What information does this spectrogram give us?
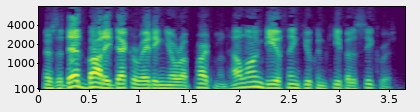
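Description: A man's voice: medium pitch, expressive, racing, no room sound, lightly acted. A male narrator playing a tough, blunt man who talks in a curt, sardonic way. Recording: dull, muffled dry recording.

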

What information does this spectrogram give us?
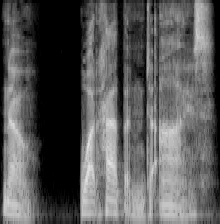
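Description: A man playing a terse, watchful investigator in an audiobook story, asking short, calm questions. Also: sits low, takes it slowly, creaky, no echo, studio quality, full character voice. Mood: probing.

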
